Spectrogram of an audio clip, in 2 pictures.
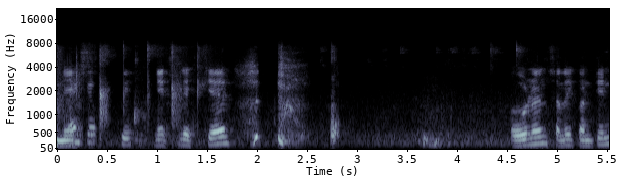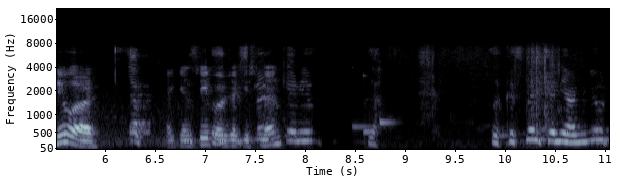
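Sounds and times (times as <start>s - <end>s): person coughing: 1.9s - 2.8s.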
